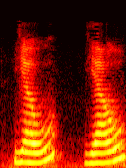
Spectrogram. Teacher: دونوں ہونٹوں کو گول کیجئے، واولین کو خوبصورت ادا کرنا ہے، دونوں ہونٹوں کو ناتمام گول کرتے ہوئے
